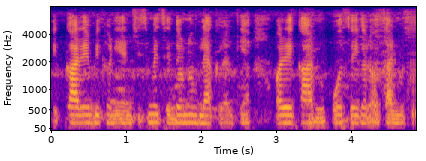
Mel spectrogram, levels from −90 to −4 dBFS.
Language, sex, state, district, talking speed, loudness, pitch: Hindi, female, Punjab, Fazilka, 245 wpm, -23 LUFS, 185 Hz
